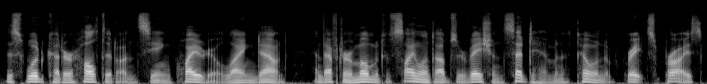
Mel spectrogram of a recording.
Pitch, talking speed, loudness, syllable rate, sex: 100 Hz, 205 wpm, -20 LUFS, 5.6 syllables/s, male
